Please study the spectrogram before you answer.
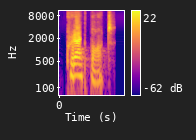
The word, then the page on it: crackpot: Indian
